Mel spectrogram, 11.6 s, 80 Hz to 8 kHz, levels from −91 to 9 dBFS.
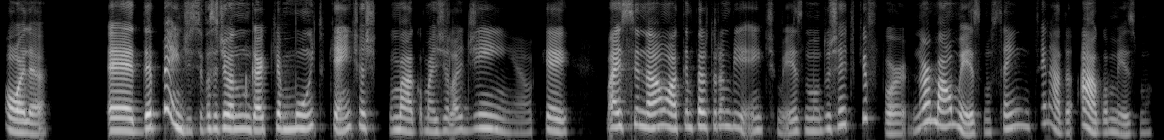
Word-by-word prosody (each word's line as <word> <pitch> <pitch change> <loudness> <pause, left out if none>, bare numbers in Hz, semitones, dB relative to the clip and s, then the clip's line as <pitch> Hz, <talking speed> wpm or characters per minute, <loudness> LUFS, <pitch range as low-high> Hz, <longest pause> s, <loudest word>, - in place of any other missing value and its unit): Olha, 195 -6 +3 0.6
eh, 220 -1 +8
depende. 255 +2 +4
Se 230 +2 -13
você 245 +1 -3
estiver 250 0 +6
num 245 - 0
lugar 230 -2 +4
que 225 +3 -16
é - - +5
muito 255 +3 0
quente, 265 +2 -2
acho 270 0 -4
que 270 - -51
uma 230 0 -1
água 210 0 -3
mais 210 -1 -8
geladinha, 220 -3 -6
ok. 210 -1 -2 0.3
Mas 275 0 +3
se 310 +3 -7
não, 275 +1 +4
a 255 - +5
temperatura 280 +2 -3
ambiente 235 -5 -10
mesmo, 215 +2 -10
do 245 - -8
jeito 305 +5 -7
que 435 - -5
for, 180 - -8
normal 310 - +2
mesmo, 200 - -3
sem 260 +8 -9
sem 335 +5 -14
nada. 205 - -8
Água 195 0 +2
mesmo. 185 0 -13
240 Hz, 190 wpm, -22 LUFS, 210-270 Hz, 0.6 s, eh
